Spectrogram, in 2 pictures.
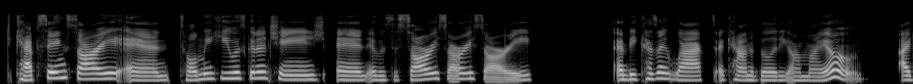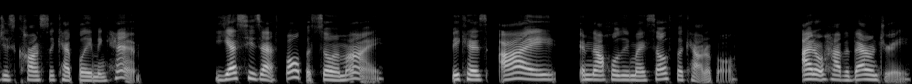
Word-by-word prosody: kept 205 -3 +2
saying 290 +7 +4
sorry 255 -1 +4
and 195 0 0
told 200 +1 0
me 255 +1 +1
he 275 +1 -4
was 280 -1 +2
gonna 290 +1 +2
change, 220 -4 -1
and 200 -1 +1
it 200 - -1
was 200 0 -5
a, 195 - -9
"Sorry, 215 +6 +2
sorry, 130 - 0
sorry." 110 - -2 0.8
And 225 - +3
because 245 +3 -2
I 270 -1 +3
lacked 200 -3 0
accountability 195 -2 -2
on 190 0 -4
my 180 +1 -1
own, 320 -6 +2 0.3
I 205 - +3
just 205 0 -6
constantly 205 0 -2
kept 195 -3 -2
blaming 180 -3 -1
him. 310 - -3 0.7
Yes, 255 +5 +3
he's 255 -4 -2
at 210 -2 +2
fault, 310 +3 +2
but - - -7
so 215 -2 +2
am 195 +2 -1
I, 285 +5 -1 0.7
because 215 -1 +2
I 230 -2 +4 0.2
am 220 +1 -1
not 215 -1 +2
holding 210 -1 -1
myself 205 +6 -1
accountable. 205 +1 -6 0.7
I 235 - +7
don't 225 -2 +3
have 220 -3 -1
a - - -2
boundary. 220 +2 -1
215 Hz, 170 wpm, -23 LUFS, 200-245 Hz, 0.8 s, I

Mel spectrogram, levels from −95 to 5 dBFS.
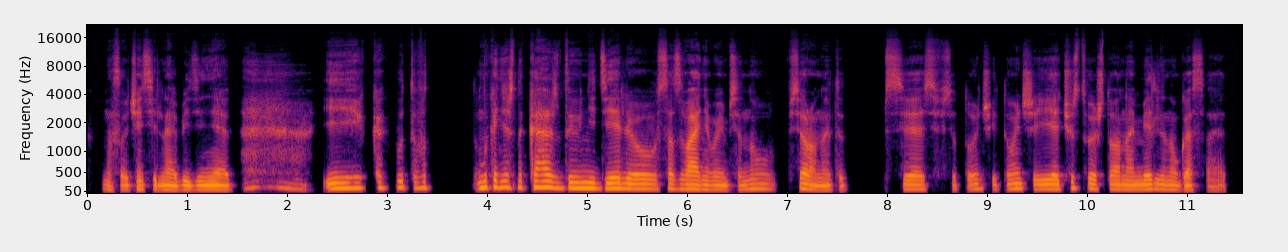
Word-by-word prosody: нас 95 -2 -6
очень 95 +1 0
сильно 95 -1 +1
объединяют. 95 0 +2 0.9
И 125 +2 +2
как 135 -2 -5
будто 145 -2 -3
вот, 135 0 -3 0.4
мы, 135 +4 +2
конечно, 145 0 0
каждую 130 -3 +3
неделю 120 -3 +4
созваниваемся, 105 -4 +1
но 110 +1 -3
всё 120 - +1
равно 90 -2 +1
эта 90 - -7 0.4
связь 105 -1 -1
всё - - -11
тоньше 115 +2 -4
и - - -14
тоньше, 115 -1 -1
и 105 +1 +2
я 105 -1 +4
чувствую, 115 0 -2
что 105 -1 -2
она 105 -1 +1
медленно 105 0 +1
угасает. 90 -3 -4
110 Hz, 150 wpm, -25 LUFS, 100-125 Hz, 0.9 s, неделю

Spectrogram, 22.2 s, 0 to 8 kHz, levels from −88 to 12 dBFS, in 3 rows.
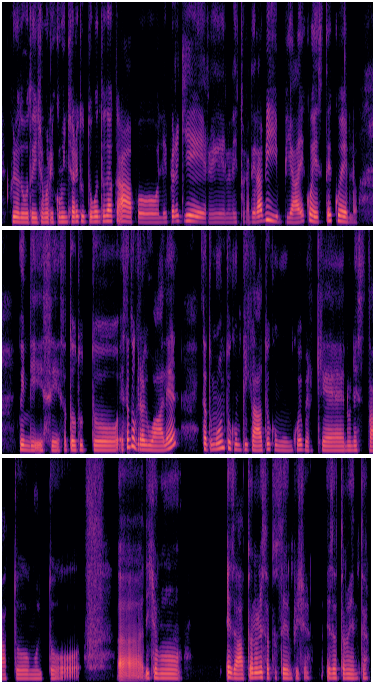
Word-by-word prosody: Quindi 175 -2 +5
ho - - -2
dovuto 155 +1 +1
diciamo 155 +1 -1
ricominciare 165 +2 0
tutto 180 -1 -2
quanto 175 +1 +1
da 190 0 +5
capo, 155 -4 +2
le 155 +1 -12
preghiere, 170 -5 0
la 155 0 -18
lettura 155 +1 -15
della 170 +3 +3
Bibbia, 175 -9 0
e 200 - -2
questo 175 -4 +2
e 205 - +1
quello. 180 -5 +2 0.6
Quindi 155 -3 +1
sì, 150 -1 -3
è - - -11
stato 160 +1 +1
tutto 160 -1 0
è - - -3
stato 275 +2 +4
graduale, 165 -2 +2
è 465 +2 -16
stato 180 -3 +2
molto 220 +5 +2
complicato 175 -2 0
comunque, 155 0 -5
perché 150 0 -3
non 155 0 -6
è - - -1
stato 145 -1 -4
molto 145 - -6 0.7
ehm, - - +2
diciamo 155 -2 -1 0.9
esatto, 150 -5 +3
non 170 +1 +4
è - - +6
stato 170 -1 -4
semplice, 160 0 -3 0.3
esattamente. 155 0 -3
160 Hz, 120 wpm, -25 LUFS, 155-180 Hz, 0.9 s, è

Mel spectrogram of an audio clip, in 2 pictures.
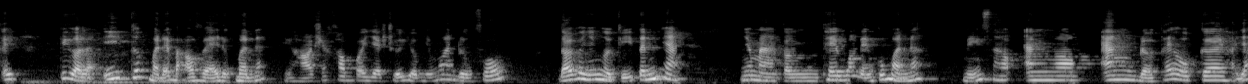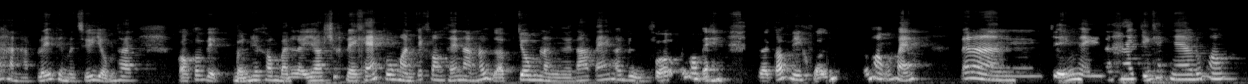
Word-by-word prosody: cái 240 +1 -1 0.4
cái, 275 -1 -1
gọi 205 - +6
là, 160 -1 0
ý 275 +4 +2
thức 325 0 0
mà - - +2
để - - +1
bảo 175 -3 0
vệ 155 -1 +2
được 165 -1 -1
mình 165 -2 +1
á 195 - -4 0.2
thì - - -16
họ 150 0 -4
sẽ 185 - -11
không 190 0 -5
bao - - -3
giờ 170 -2 -2
sử - - -1
dụng 165 -2 -4
những 160 +1 -8
món 230 - -7
ăn 225 -2 -5
đường 160 -3 -2
phố, 215 +10 -1 0.5
đối 200 +5 +4
với 260 -1 +5
những 230 0 +3
người 240 - +3
kỹ 160 +3 -3
tính 235 +5 +6
nha. 245 -7 +3 0.6
Nhưng 210 0 -3
mà 170 -3 +1
còn 160 0 -4
theo 205 -2 +1
quan 205 0 -4
niệm 160 0 -1
của 225 - +1
mình 250 -2 +3
á, 255 - -1 0.4
miễn 160 +1 -4
sao 200 -2 -4
ăn 195 0 0
ngon, 195 0 +2 0.2
ăn 210 -1 +2
được 155 -2 0
thấy 225 +3 -2
ô 215 -5 +1
kê, 195 0 0
giá 225 -2 0
hành 185 - -3
hợp 150 - -11
lý 185 +7 +1
thì 235 - -1
mình 160 -4 -4
sử 155 +4 -5
dụng 190 -2 -1
thôi. 185 0 0 0.5
Còn 160 - 0
có 215 - -2
việc - - -2
bệnh 160 0 +1
hay 200 +1 +1
không 195 -1 -1
bệnh 160 -1 +1
là 170 -1 0
do 180 +3 +3
sức 185 - -5
đề 165 -2 +3
kháng 180 +4 +6
của 230 - +3
mình, 195 -6 +2
chứ 215 - -4
không 215 -1 -1
thể 180 - +1
nào 185 -2 0
nói 235 +5 +1
gộp - - 0
chung 215 -2 +4
là 180 -3 0
người 155 -1 -6
ta 185 +3 -1
bán 225 +5 -3
ở - - -2
đường 190 -7 -3
phố, - - +3 0.2
đúng - - -3
hông 260 0 +4
bạn? - - +3 0.5
Rồi 165 - +1
có - - +5
vi 220 -3 +4
khuẩn, 215 +1 -1 0.4
đúng 260 - 0
hông 265 -4 +3
hả 240 - -3
bạn? 285 - +5 0.5
Nên 280 +1 +3
là 230 -8 +7 0.5
chuyện 475 - +7
này 230 -5 +3 0.2
là 200 - -8
hai 250 +1 +3
chuyện 195 +3 +1
khác 305 +1 -5
nhau, 230 -1 +3
đúng 245 +2 -1
hông? 255 0 0
200 Hz, 265 wpm, -20 LUFS, 170-230 Hz, 0.6 s, là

